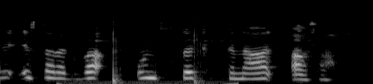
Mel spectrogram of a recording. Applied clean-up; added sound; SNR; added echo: none; Raindrop / Drip; 16 dB; none.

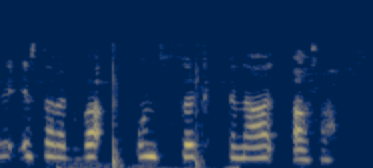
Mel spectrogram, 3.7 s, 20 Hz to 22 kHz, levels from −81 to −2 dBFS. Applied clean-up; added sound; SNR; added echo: classical method spectral subtraction.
